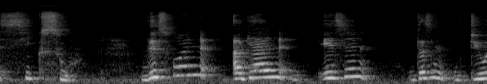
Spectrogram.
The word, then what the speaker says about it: Cixous: And Cixous. That X is a K-S sound, and we do not pronounce that final S of Cixous.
